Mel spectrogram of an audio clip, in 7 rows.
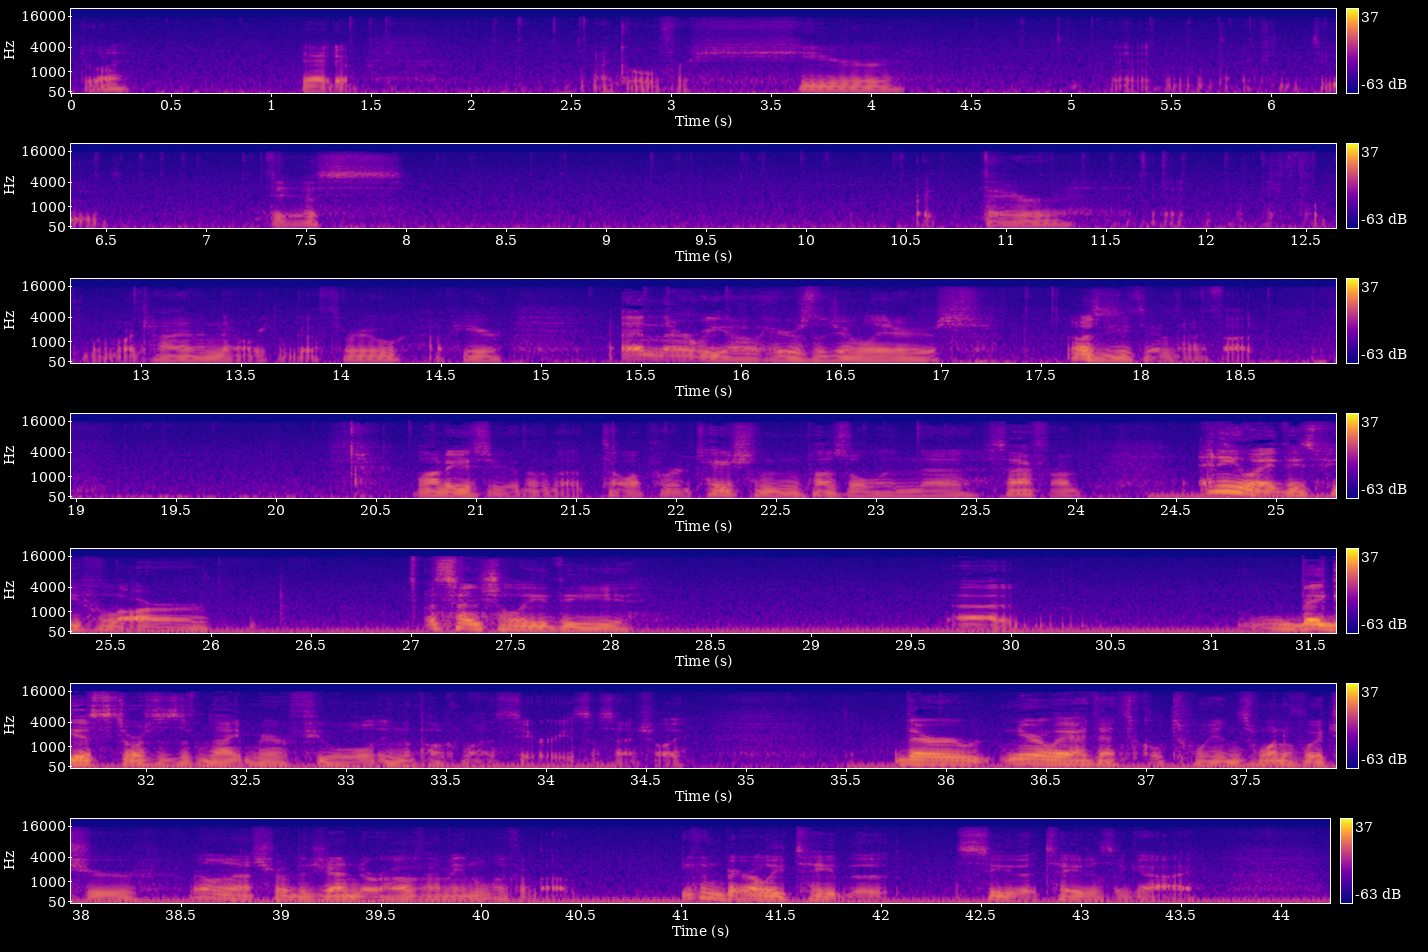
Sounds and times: Speech: 0.0s - 0.4s, 1.1s - 1.5s, 2.6s - 4.2s, 5.1s - 6.6s, 7.3s - 8.0s, 10.5s - 18.6s, 20.7s - 26.0s, 27.0s - 28.2s, 29.7s - 30.3s, 31.1s - 34.7s, 35.7s - 43.6s.

